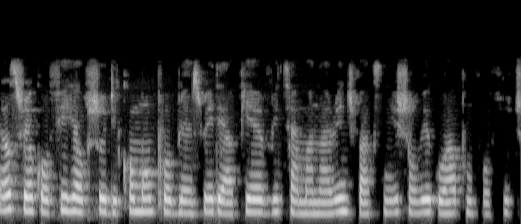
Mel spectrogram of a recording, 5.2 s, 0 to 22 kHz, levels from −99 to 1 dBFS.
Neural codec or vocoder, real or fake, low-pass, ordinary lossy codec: none; real; 7.2 kHz; none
